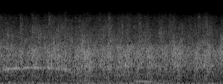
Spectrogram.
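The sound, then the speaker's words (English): Audience applause from a crowd at an evening show, a dense, steady wash of many hands clapping that holds at an even loudness from start to finish. “How many of you here tonight are Cartersville, Bartow County? Give us just applause.”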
